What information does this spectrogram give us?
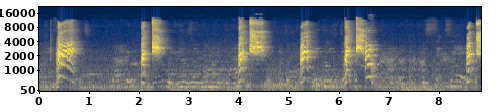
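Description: A monk parakeet gives sharp, hissing bursts that imitate human sneezes, repeated every second or two.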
